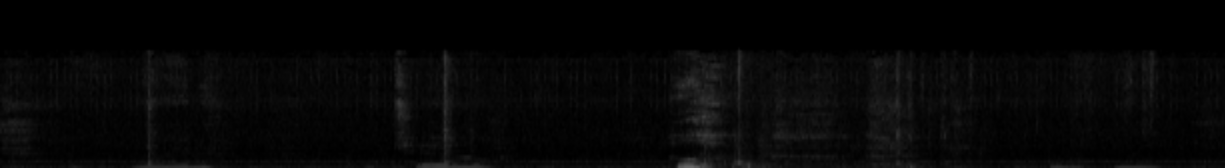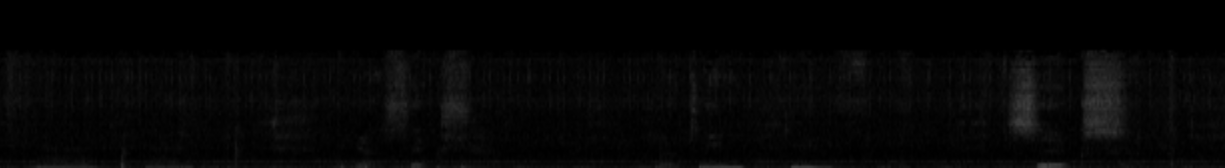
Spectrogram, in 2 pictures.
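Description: A young boy speaks calmly and close by.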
